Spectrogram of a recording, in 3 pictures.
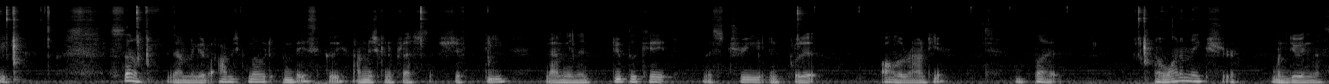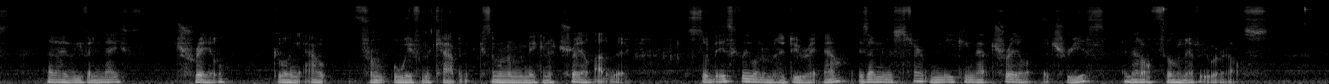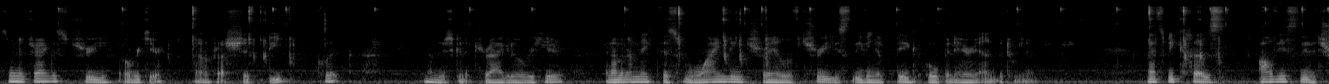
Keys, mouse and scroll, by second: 0.2 shift+z, 1.6 Tab, 5.6-7.2 middle drag, 10.3 middle click, 10.5 middle click, 11.3 click, 11.6 KP_0, 14.7-25.1 middle drag, 25.1-27.0 drag, 27.4-29.2 drag, 29.2 shift+d, 29.6-33.8 drag, 33.8 middle click, 34.0 shift+d, 34.4-38.9 drag, 38.6 shift+d.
